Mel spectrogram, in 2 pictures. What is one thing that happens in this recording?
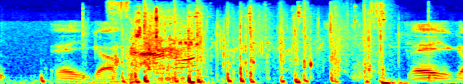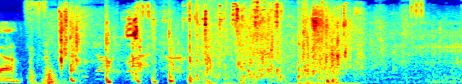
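A horse's hooves thud quickly on a dirt path.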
